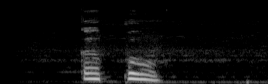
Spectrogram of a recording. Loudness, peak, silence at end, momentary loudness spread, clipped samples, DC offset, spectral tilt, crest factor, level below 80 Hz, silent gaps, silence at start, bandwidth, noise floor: -24 LUFS; -8 dBFS; 1.1 s; 8 LU; under 0.1%; under 0.1%; -7 dB/octave; 18 dB; -66 dBFS; none; 0.8 s; 13.5 kHz; -62 dBFS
